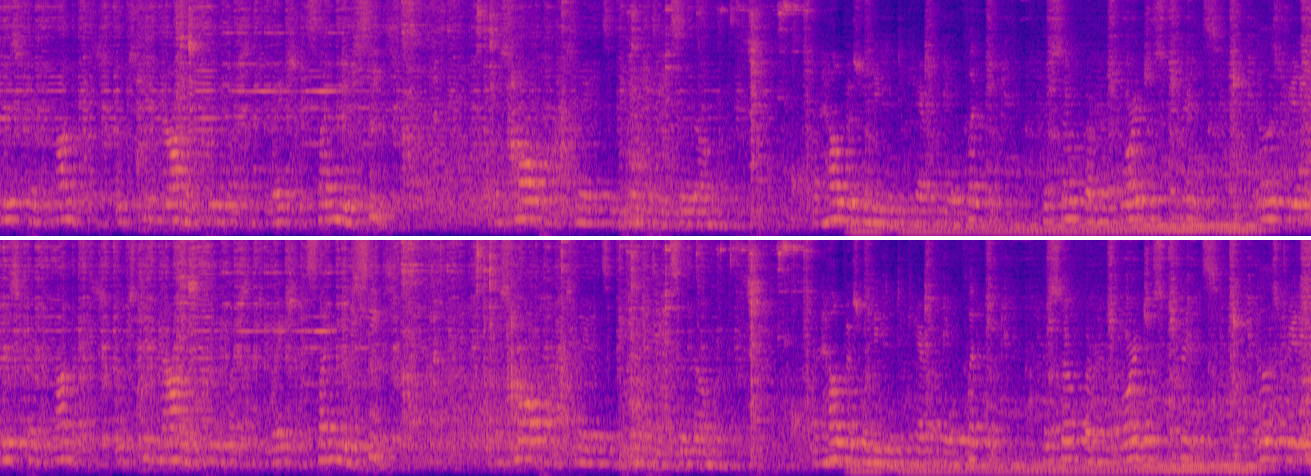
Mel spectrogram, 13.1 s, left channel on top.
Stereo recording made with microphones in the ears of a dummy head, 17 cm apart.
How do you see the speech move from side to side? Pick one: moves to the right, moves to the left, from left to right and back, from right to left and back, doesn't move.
doesn't move.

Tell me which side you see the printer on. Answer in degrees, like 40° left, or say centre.
30° right.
